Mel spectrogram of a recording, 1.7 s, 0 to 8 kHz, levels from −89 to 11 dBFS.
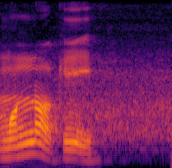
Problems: constant background noise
